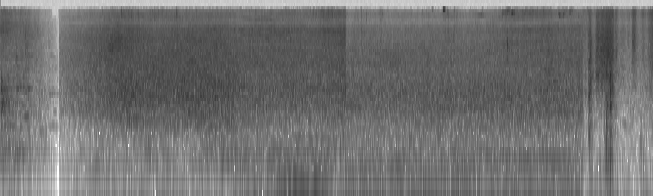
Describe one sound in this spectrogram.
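Traffic hums and tyres hiss on a wet road outdoors.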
